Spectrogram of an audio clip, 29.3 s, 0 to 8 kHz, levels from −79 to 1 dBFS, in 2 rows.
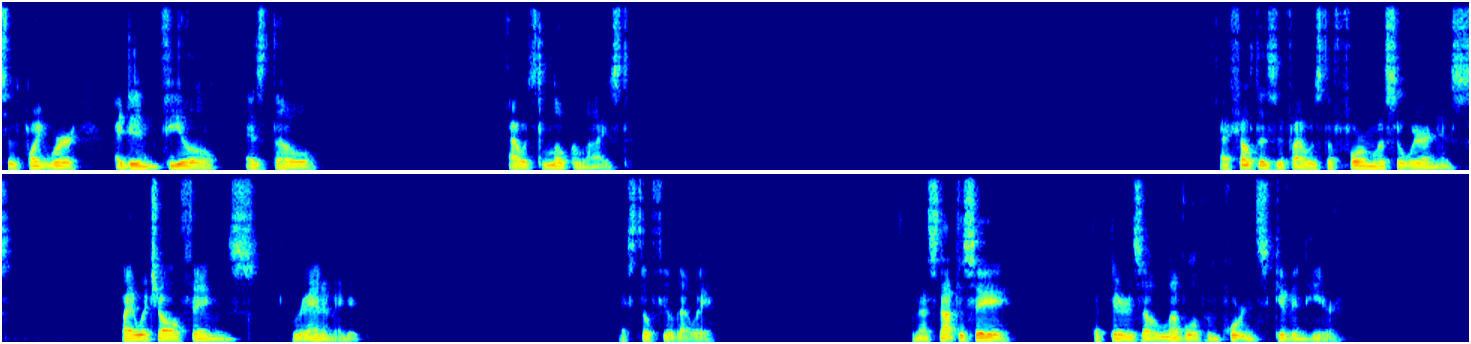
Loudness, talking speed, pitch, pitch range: -27 LUFS, 95 wpm, 95 Hz, 90-100 Hz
